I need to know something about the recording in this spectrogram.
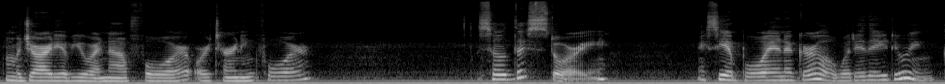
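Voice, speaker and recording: Woman, preschool teacher, slightly low pitch, interactive read-aloud for young children, question-filled teacherly delivery, faint background noise. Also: lively intonation, a little slow, pauses often.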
